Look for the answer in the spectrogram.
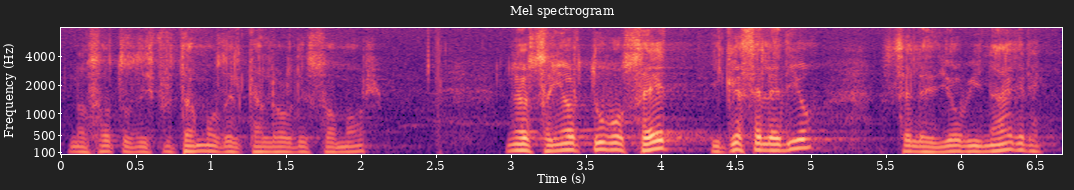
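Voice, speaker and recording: A man leading a church Bible study, often asking the listeners questions and dropping to soft, quiet tones on solemn points. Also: medium pitch. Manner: asks the congregation questions, checks in with "¿verdad?". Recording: long reverb of a church hall.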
